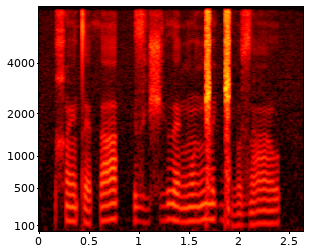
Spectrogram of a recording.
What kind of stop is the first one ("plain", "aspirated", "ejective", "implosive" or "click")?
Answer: plain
